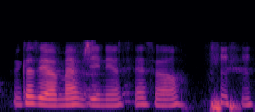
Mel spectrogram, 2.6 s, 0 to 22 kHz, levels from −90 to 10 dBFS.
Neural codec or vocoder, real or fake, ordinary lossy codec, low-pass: none; real; AAC, 32 kbps; 5.4 kHz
